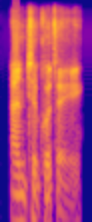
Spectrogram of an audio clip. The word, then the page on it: antiquity: British English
